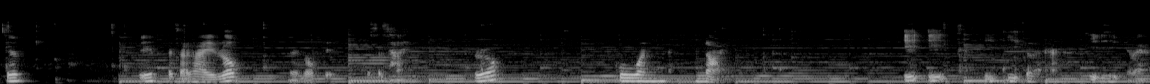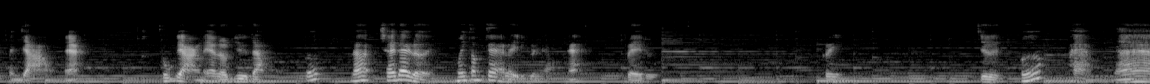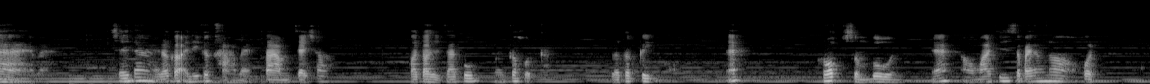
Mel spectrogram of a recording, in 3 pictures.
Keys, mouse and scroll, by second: 11.5 click, 12.4 click, 13.7-14.7 drag, 16.8 click, 18.1 click, 26.0 click, 31.2 click, 33.2 click, 34.3-34.5 drag.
